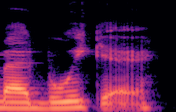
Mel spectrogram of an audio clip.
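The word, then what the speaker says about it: Madubuike: I don't even know how to pronounce that dude's name. Yeah, I do. It's Justin Madueke.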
